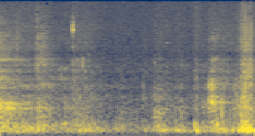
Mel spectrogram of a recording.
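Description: Near silence: room tone, with a few faint small ticks in the second half.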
